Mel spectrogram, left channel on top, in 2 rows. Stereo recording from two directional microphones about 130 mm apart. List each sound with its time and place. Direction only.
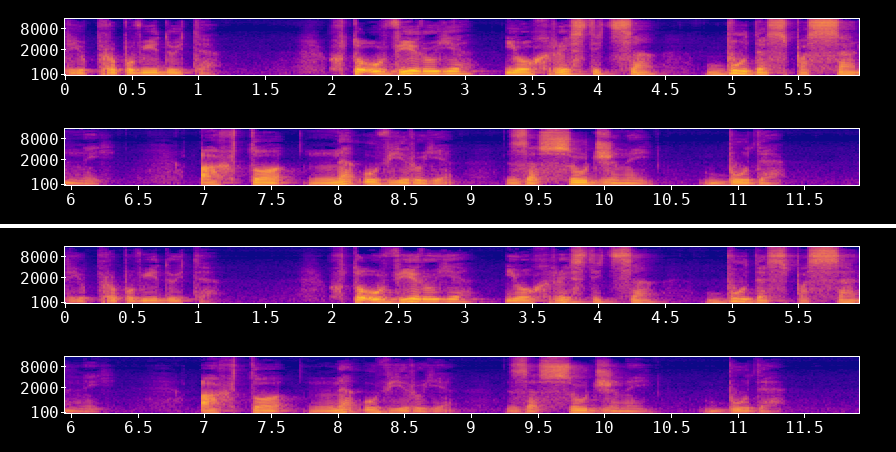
0.0 s speech: 40° left (ahead or behind)
6.1 s a sound: 40° left (ahead or behind)
7.9 s speech: 40° left (ahead or behind)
